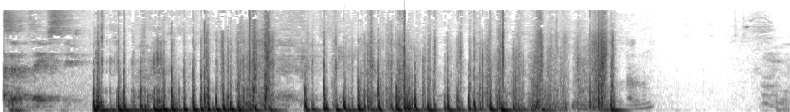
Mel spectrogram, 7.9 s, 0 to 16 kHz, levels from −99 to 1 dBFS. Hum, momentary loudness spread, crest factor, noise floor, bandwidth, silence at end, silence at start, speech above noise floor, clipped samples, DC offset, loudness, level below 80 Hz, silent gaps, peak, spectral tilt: none; 14 LU; 14 dB; -83 dBFS; 11.5 kHz; 1.65 s; 0.05 s; 68 dB; under 0.1%; under 0.1%; -15 LUFS; -18 dBFS; none; 0 dBFS; -8 dB/octave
